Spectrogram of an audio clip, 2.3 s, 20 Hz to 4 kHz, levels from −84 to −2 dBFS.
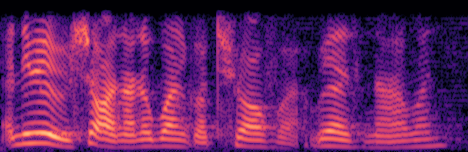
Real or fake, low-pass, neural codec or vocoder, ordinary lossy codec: real; 3.6 kHz; none; none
